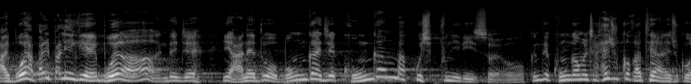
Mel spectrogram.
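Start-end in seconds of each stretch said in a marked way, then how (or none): 0.0-1.5 loud, rushed and pitched up; impatient husband. Retold or imitated. Husband pushing his hesitant wife to speak before work, loud and impatient. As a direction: hurry her up, annoyed.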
